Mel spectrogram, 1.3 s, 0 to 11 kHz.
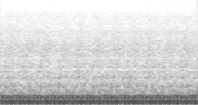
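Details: Car with 93,000 original miles, running on a jump box: rough, uneven low drone with faint pulsing beat; worn engine with zero oil pressure, sounding hurt.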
